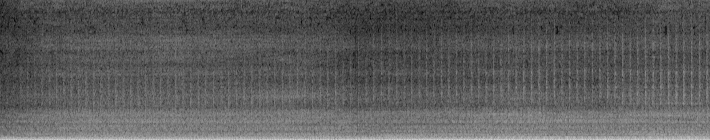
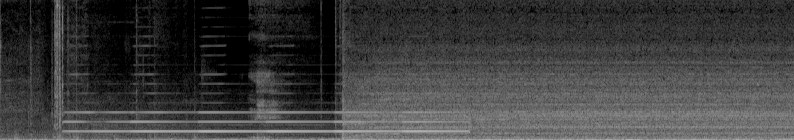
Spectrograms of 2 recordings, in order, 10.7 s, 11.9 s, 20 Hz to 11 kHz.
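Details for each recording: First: First start after engine bearing replacement, fresh 0W20 oil, oil pressure present, plugs and coilovers fitted, serpentine belt off; even idle with a steady light quick tick about three a second, tick persists, cause unknown. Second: Normal cranking with spark plugs removed to check oil pressure after bearing change and exhaust header torqued; a chime, then the engine spins over with an even whir and no firing, turning freely, and good oil pressure builds.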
